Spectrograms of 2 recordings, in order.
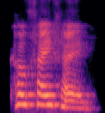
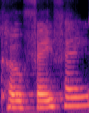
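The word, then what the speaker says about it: covfefe: And so COFeFe, that's how it's pronounced, COFeFe, like this, like the V doesn't exist.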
